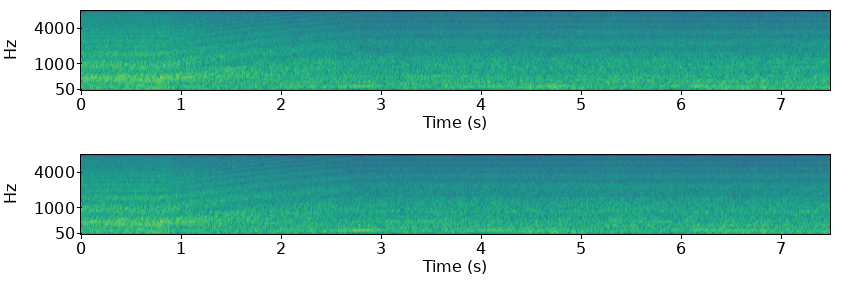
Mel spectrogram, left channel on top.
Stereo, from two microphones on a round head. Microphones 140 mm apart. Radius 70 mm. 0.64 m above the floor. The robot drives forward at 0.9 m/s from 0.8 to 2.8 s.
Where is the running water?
5° left (ahead or behind), 0.8 m; by 7.5 s centre (ahead or behind), 2.5 m.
